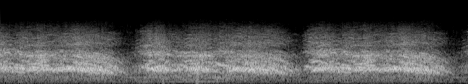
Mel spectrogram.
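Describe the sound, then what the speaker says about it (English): A protest crowd outside a police precinct chants a short phrase in unison, repeating it in loud, regular surges that swell and dip roughly every second and a half. "The crowd outside starts chanting"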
